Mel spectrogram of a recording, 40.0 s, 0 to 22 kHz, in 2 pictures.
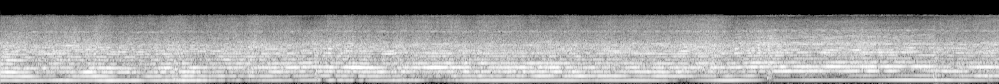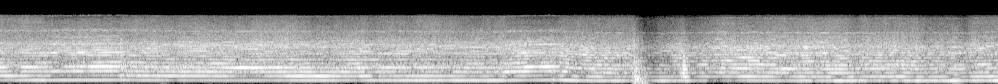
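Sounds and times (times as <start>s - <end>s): power sander on drywall compound: 0.0s - 39.9s
knock: 32.6s - 33.0s.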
